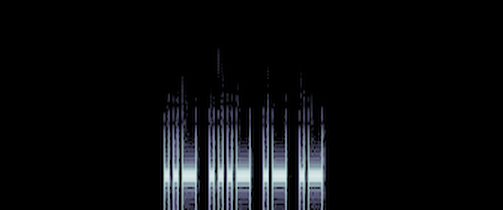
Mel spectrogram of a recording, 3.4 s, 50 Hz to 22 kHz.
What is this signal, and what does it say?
Morse code, heard as a keyed tone, about 40 wpm, 700 Hz. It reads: UVAA
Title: All Cut Numbers - 4-Digit 40wpm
